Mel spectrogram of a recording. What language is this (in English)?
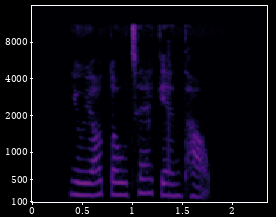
Cantonese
